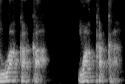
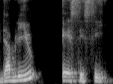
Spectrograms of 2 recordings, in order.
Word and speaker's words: WACC: companies you'll get somebody instead of pronouncing this thing professionally as WACC you'll get somebody calling it waka waka no no no that's very unprofessional it's supposed to be wcc is supposed to be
